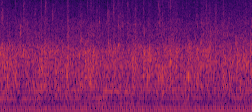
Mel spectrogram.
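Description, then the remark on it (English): An audience claps hands in place of praying, in a dense, sustained wash of overlapping claps at steady loudness, continuous throughout with no pauses, a faint low hum underneath. “Don't pray, just clap your hands.”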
